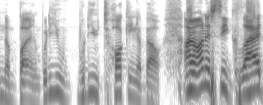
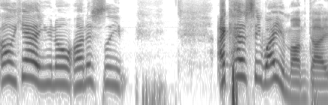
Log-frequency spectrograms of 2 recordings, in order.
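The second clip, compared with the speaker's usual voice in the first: acted, high, syrupy, passive-aggressive fake-friendly voice; 9 semitones higher than usual. Imitating a passive-aggressive person who smiles at you: imitating smiling passive-aggressive tone. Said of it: "they smile at you and they're like".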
